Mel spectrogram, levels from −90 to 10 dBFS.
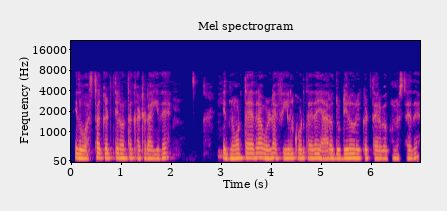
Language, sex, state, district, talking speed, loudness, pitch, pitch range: Kannada, male, Karnataka, Chamarajanagar, 155 wpm, -18 LUFS, 140 Hz, 135-150 Hz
